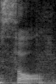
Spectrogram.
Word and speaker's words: Seoul: How do you pronounce that? Seoul.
